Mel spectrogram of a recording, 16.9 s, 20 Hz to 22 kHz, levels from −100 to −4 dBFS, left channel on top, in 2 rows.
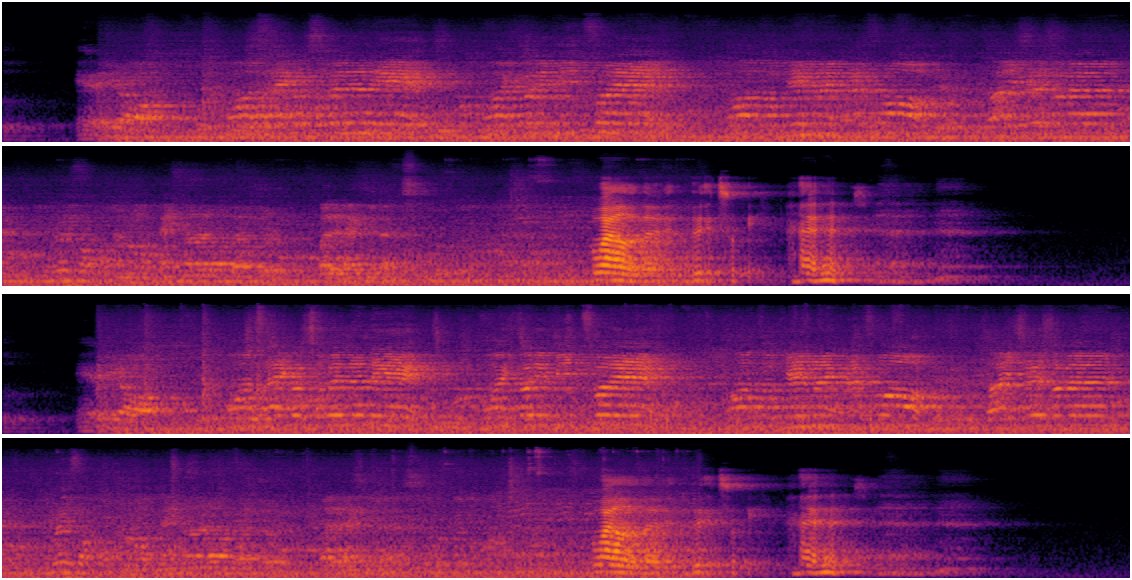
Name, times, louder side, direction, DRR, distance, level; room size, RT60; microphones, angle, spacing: voice 1, 0.5-0.9 1.4-5.7 6.2-7.3 8.2-8.8 9.3-11.6 11.9-12.9 14.9-15.6, left 1 dB, 65° left, -10 dB, 3.0 m, -47 dB
sound 1, 0.7-13.7, right 2 dB, 75° right, 1.9 m, -39 dB
voice 2, 12.9-14.0 14.4-14.9, left 2 dB, 25° left, 6 dB, 0.9 m, -31 dB
15.5 x 9.0 x 3.6 m, 1.4 s
head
